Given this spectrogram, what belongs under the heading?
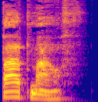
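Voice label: "bad mouth", British English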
